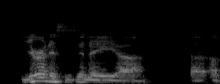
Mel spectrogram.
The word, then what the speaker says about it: Uranus: in other words um uranus and we pronounce it that way to cut down on jokes uranus is in a uh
